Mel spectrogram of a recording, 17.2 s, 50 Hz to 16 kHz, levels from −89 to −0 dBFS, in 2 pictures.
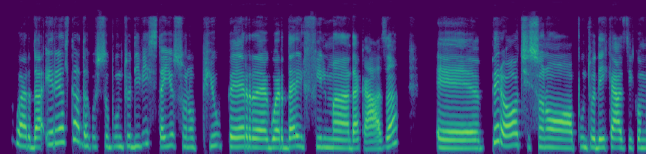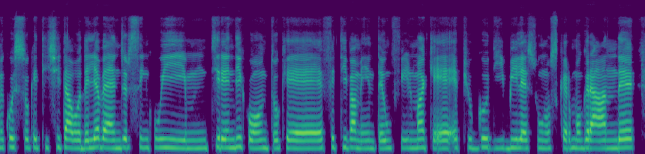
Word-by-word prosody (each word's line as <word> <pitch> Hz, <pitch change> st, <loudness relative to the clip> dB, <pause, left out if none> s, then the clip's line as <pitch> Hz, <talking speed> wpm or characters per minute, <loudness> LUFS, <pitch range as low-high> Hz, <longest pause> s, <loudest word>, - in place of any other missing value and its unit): Guarda, 230 Hz, -, +2 dB
in 285 Hz, -, -1 dB
realtà 335 Hz, +4 st, +1 dB
da 245 Hz, -6 st, -3 dB
questo 225 Hz, +1 st, -5 dB
punto 230 Hz, +2 st, -6 dB
di 225 Hz, +2 st, -3 dB
vista 275 Hz, -3 st, -4 dB
io 245 Hz, +3 st, -1 dB
sono 225 Hz, -3 st, -6 dB
più 240 Hz, +4 st, -7 dB
per 220 Hz, -2 st, +4 dB
guardare 210 Hz, +3 st, +3 dB
il 225 Hz, -, -7 dB
film 205 Hz, -3 st, +1 dB
da 190 Hz, 0 st, +2 dB
casa, 185 Hz, -, +2 dB, 0.5 s
ehm, 190 Hz, -1 st, +3 dB
però 270 Hz, -7 st, +4 dB
ci 265 Hz, -5 st, -3 dB
sono 210 Hz, -2 st, +3 dB
appunto 210 Hz, +2 st, -2 dB
dei 205 Hz, 0 st, +1 dB
casi, 205 Hz, -1 st, +2 dB
come 200 Hz, 0 st, -4 dB
questo 215 Hz, 0 st, -2 dB
che 205 Hz, 0 st, -5 dB
ti 205 Hz, +1 st, -13 dB
citavo 200 Hz, -2 st, +1 dB
degli 190 Hz, +2 st, 0 dB
Avengers, 205 Hz, 0 st, +1 dB
in 205 Hz, -1 st, -6 dB
cui, 205 Hz, -1 st, -3 dB
mhmm, 190 Hz, 0 st, -6 dB
ti 215 Hz, -, -3 dB
rendi 205 Hz, +1 st, +1 dB
conto 190 Hz, -1 st, -2 dB
che 185 Hz, -2 st, +2 dB
effettivamente 190 Hz, -2 st, -3 dB
è -, -, 0 dB
un 195 Hz, +1 st, -5 dB
film 195 Hz, +1 st, -3 dB
che 185 Hz, -1 st, 0 dB
è 200 Hz, +1 st, -3 dB
più 200 Hz, -1 st, -9 dB
godibile 195 Hz, -1 st, -1 dB
su 195 Hz, +1 st, -10 dB
uno 185 Hz, -1 st, -6 dB
schermo 195 Hz, 0 st, -4 dB
grande, 190 Hz, +1 st, +3 dB
205 Hz, 175 wpm, -23 LUFS, 190-220 Hz, 0.5 s, per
